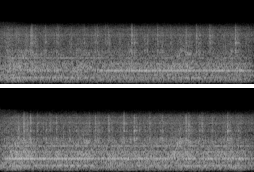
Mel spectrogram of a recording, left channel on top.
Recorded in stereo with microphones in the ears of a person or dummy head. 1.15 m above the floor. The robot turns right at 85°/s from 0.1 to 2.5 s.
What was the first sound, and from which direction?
Only background noise.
